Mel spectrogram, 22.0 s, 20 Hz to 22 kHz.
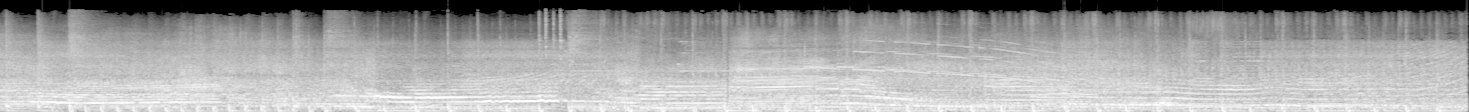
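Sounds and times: race car engines passing: 0.0s - 22.0s.

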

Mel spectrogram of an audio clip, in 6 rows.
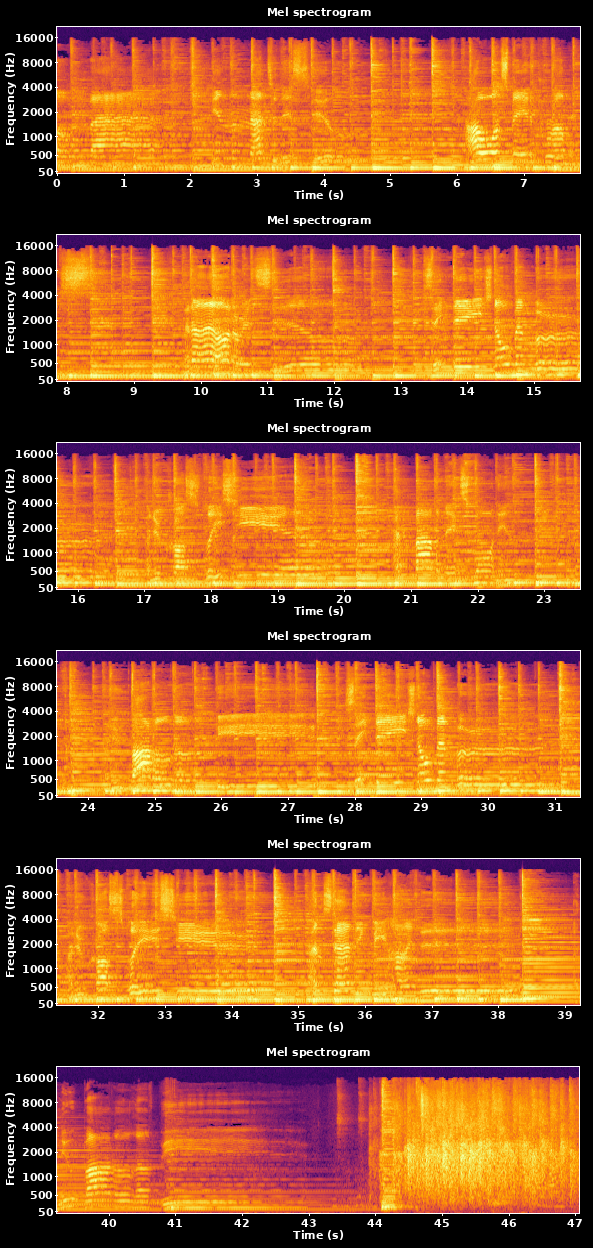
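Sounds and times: solo acoustic guitar: 0.0s - 44.6s.

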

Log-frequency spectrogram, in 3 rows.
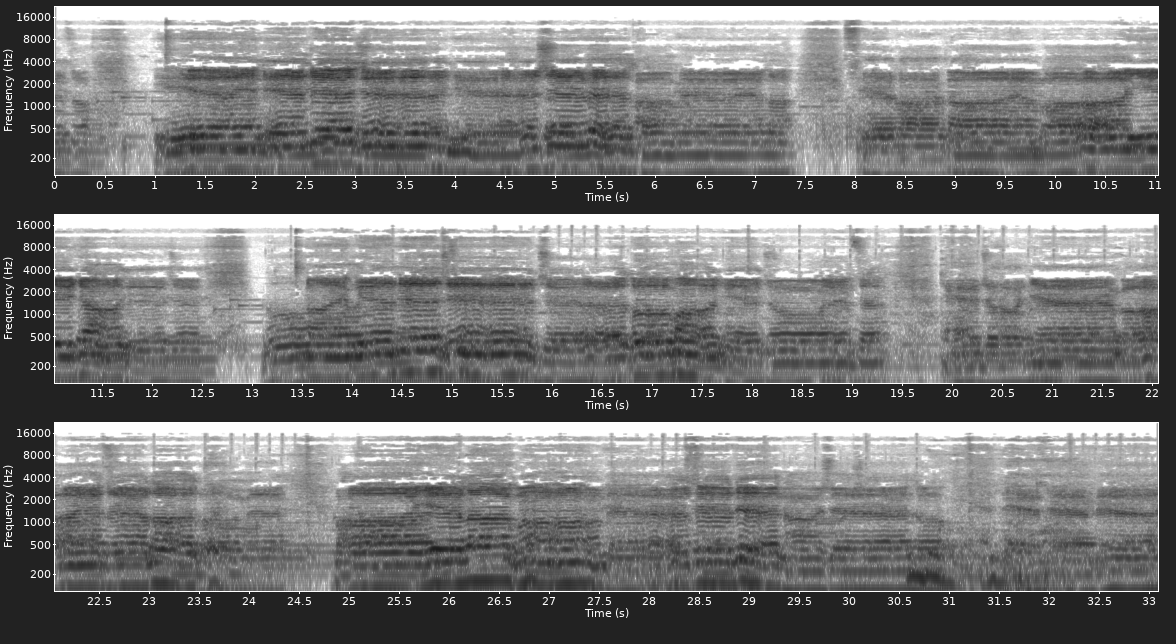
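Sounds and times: monks chanting in deep voices: 0.0s - 33.0s.

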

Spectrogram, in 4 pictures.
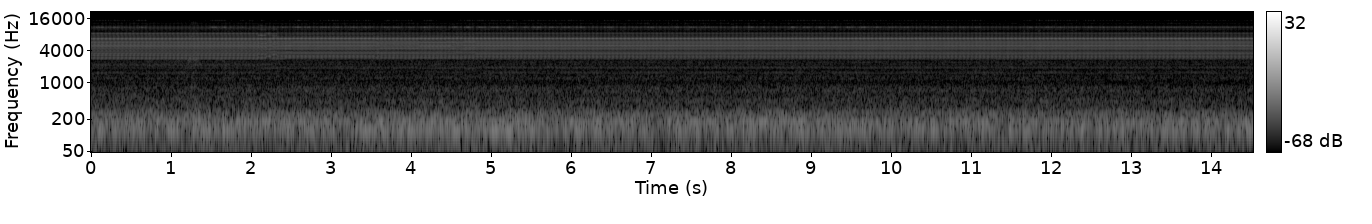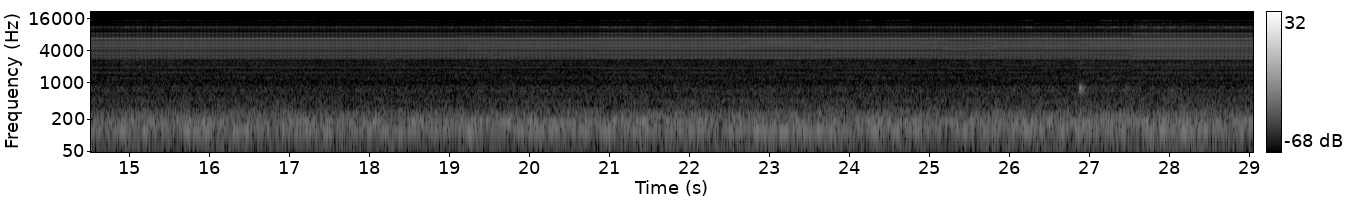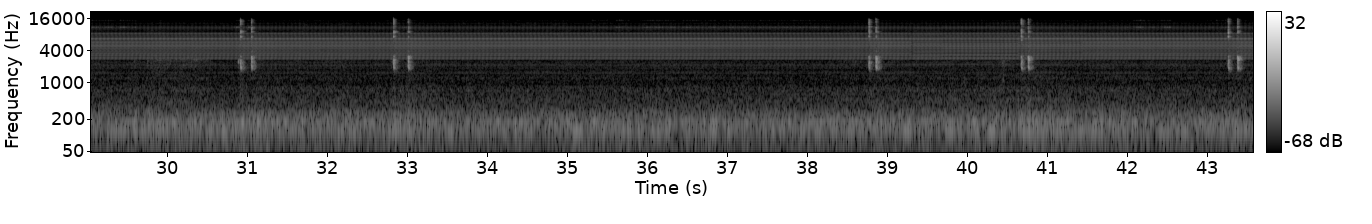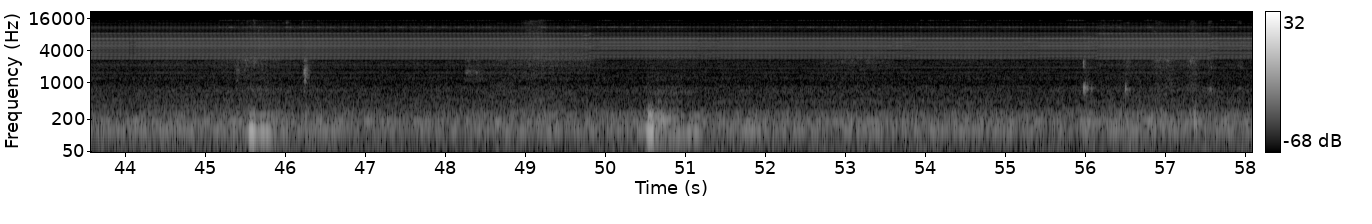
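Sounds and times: faint hiss and low hum: 0.0s - 58.0s
computer mouse clicks: 30.9s - 31.2s, 32.8s - 33.1s, 38.8s - 39.0s, 40.6s - 40.9s, 43.3s - 43.5s.

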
